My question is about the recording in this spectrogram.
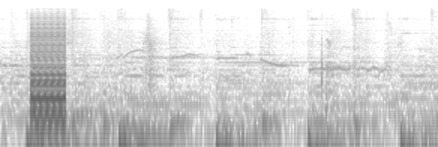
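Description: Background music with a steady beat. About a third of a second in, a short, loud buzzer sound effect cuts in and stops abruptly after about a third of a second.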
